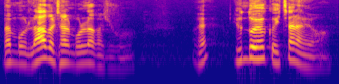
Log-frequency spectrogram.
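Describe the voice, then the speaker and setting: A middle-aged Korean man, preaching a sermon as senior pastor and telling animated stories in which he acts out the voices in quotes. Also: on the high side, fairly quick.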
